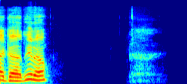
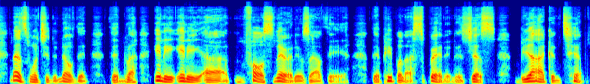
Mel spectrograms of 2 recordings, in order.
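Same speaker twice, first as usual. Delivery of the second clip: much lower, smooth soothing preacher voice; talking all smooth; 10 semitones lower than usual. Retold or imitated. Commentator mocking the pastor's smooth apology, low and silky. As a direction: purr it like a slick apologetic preacher. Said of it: "But listen to him now".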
